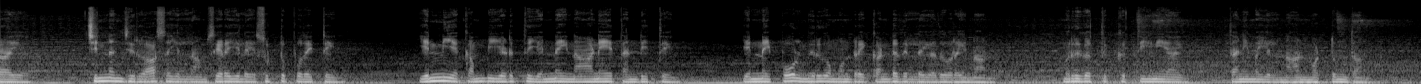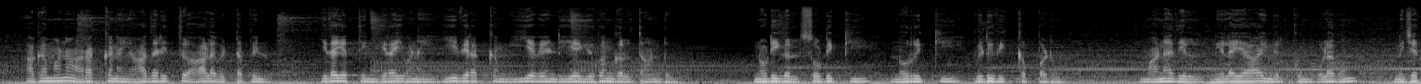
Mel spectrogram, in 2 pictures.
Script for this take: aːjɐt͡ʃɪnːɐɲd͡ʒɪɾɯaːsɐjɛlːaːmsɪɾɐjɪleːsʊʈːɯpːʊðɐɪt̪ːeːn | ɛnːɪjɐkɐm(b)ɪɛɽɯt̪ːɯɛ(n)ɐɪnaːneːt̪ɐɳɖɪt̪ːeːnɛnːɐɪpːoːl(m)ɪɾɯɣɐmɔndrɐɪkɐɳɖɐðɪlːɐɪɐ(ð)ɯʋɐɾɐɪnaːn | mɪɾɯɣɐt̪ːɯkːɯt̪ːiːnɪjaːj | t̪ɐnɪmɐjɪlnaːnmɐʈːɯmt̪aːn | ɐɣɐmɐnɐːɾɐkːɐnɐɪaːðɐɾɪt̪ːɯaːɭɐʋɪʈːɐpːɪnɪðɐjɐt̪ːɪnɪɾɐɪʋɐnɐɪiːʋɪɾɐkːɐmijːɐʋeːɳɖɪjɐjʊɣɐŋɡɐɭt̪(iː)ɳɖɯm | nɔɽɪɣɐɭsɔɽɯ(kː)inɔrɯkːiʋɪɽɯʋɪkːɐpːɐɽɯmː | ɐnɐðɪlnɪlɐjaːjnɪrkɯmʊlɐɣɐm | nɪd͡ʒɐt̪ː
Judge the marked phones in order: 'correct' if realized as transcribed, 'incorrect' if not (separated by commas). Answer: correct, incorrect, correct, correct, incorrect, correct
